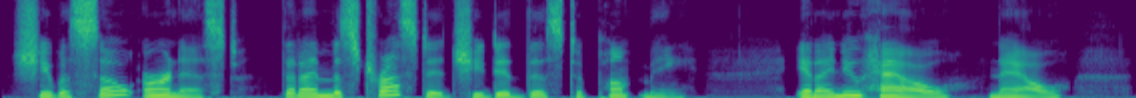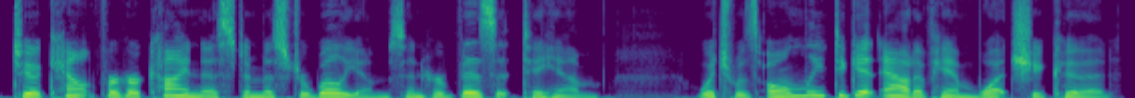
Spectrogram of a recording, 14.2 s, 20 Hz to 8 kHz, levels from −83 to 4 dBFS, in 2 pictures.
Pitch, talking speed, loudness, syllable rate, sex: 210 Hz, 175 wpm, -18 LUFS, 4.2 syllables/s, female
